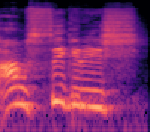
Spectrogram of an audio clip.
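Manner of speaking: put-on the smart-mouthed kid talking back; retold outburst.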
